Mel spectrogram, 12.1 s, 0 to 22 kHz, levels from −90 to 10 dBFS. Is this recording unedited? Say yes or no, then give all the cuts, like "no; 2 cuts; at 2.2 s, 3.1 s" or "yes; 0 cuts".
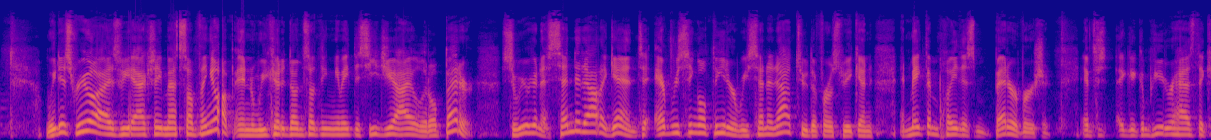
yes; 0 cuts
